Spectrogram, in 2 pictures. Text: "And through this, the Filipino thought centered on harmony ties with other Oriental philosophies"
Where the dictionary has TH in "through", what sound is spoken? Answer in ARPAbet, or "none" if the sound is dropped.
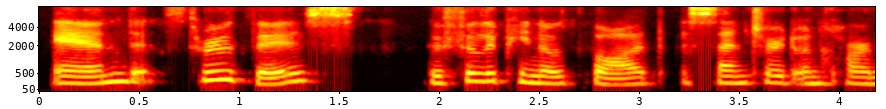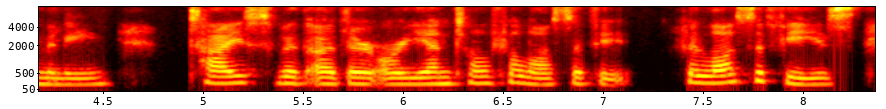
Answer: TH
